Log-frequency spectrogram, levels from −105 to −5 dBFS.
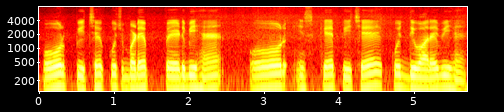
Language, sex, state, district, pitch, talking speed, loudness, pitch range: Hindi, male, Uttar Pradesh, Saharanpur, 130 Hz, 135 wpm, -18 LUFS, 120-135 Hz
